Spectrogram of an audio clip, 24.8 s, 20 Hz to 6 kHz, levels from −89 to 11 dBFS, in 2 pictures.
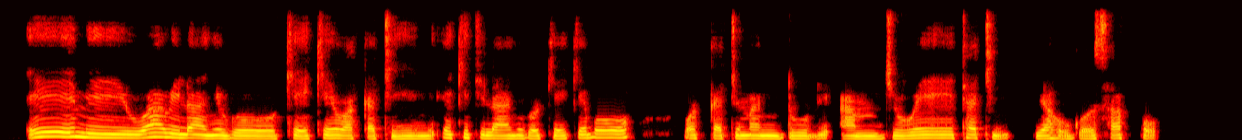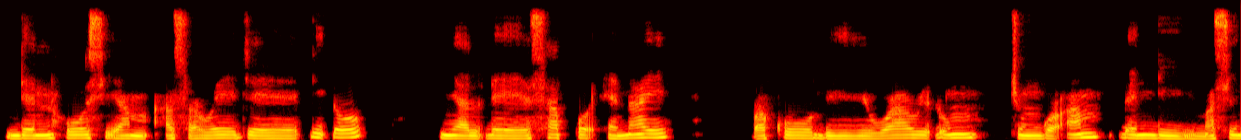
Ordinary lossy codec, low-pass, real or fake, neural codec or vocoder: none; 5.4 kHz; real; none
